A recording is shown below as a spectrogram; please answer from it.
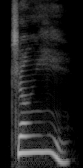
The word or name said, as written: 争议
